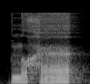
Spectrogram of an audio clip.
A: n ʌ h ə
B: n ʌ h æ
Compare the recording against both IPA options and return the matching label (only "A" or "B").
B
